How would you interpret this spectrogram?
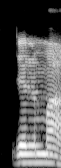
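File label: "jelma", Malay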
